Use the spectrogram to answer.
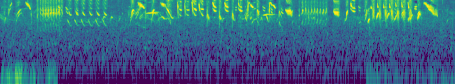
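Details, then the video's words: Goldfinch twittering song with quick series of high, ringing notes, short buzzy elements and brief trills, phrases following closely one after another. "Magical Goldfinch Songs"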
